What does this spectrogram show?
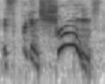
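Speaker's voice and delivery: high, slow indignant yell; outraged. Retold or imitated. Guy yelling at friend about the shrooms, high indignant yell. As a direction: stretch out the disbelief.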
